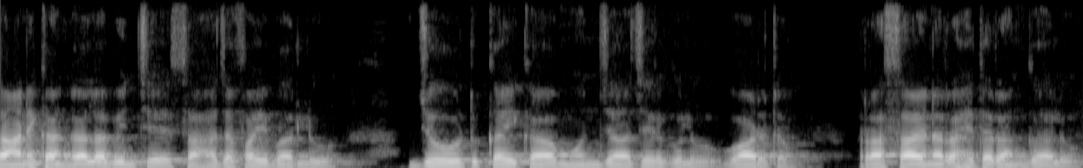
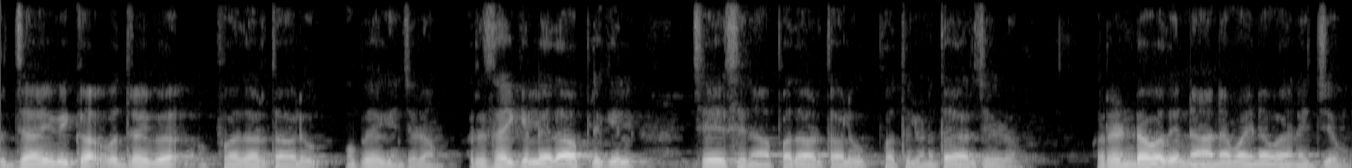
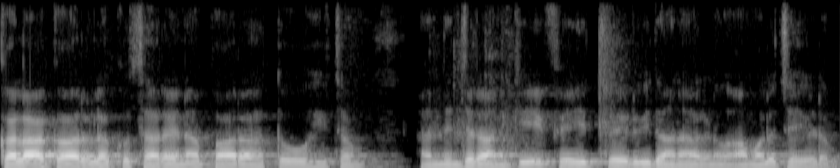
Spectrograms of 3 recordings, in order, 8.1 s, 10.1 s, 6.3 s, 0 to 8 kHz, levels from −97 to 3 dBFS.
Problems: none marked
